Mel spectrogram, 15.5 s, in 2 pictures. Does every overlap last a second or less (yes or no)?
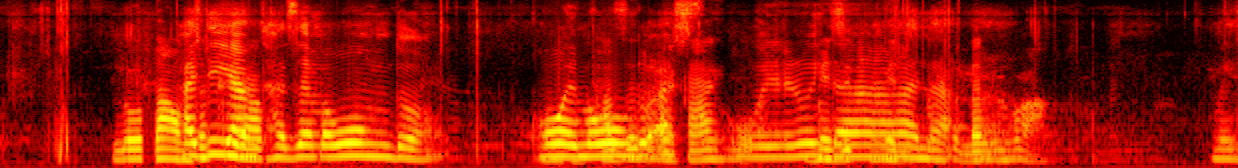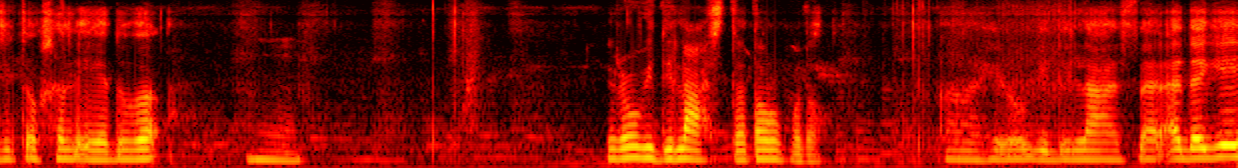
no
